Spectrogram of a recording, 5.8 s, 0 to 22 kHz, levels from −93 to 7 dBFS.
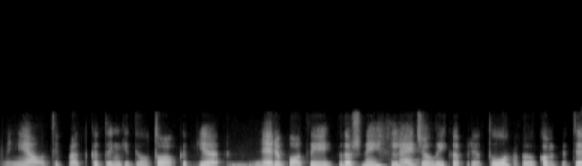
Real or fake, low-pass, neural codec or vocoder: fake; 7.2 kHz; codec, 24 kHz, 0.9 kbps, DualCodec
